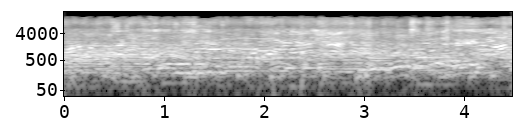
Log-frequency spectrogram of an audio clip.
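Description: Crowd chatter and many overlapping voices over salsa music, at a steady loud level.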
